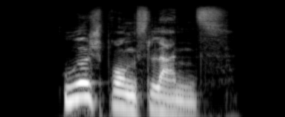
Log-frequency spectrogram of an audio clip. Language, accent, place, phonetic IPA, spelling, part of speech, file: German, Germany, Berlin, [ˈuːɐ̯ʃpʁʊŋsˌlant͡s], Ursprungslands, noun, De-Ursprungslands.ogg
- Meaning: genitive of Ursprungsland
